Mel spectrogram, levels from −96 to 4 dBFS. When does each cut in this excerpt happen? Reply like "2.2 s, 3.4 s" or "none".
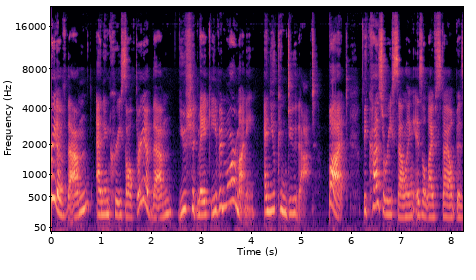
none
